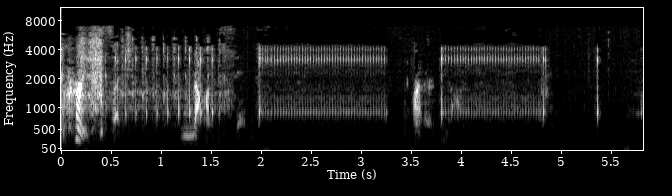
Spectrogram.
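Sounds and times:
speech: 0:00.1 - 0:00.5
rapidly pulsing electric telephone ring: 0:00.6 - 0:04.9.

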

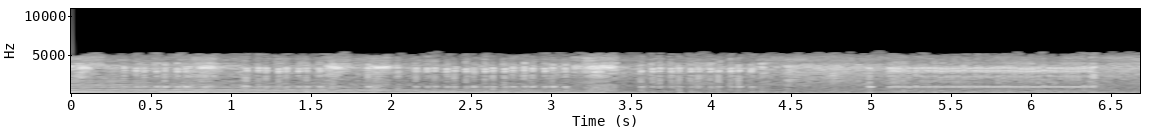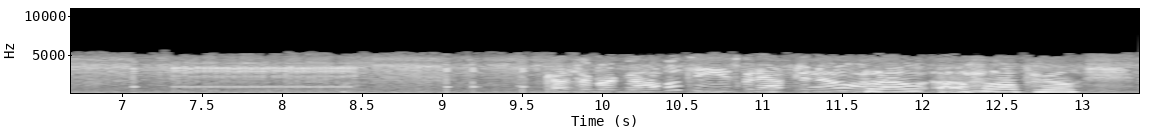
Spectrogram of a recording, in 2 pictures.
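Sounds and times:
steady telephone tones humming: 0:00.0 - 0:09.2
crackly hissy background: 0:00.0 - 0:12.0
rotary telephone dial clicking and whirring: 0:02.2 - 0:04.4, 0:05.0 - 0:06.4, 0:07.0 - 0:09.3
speech: 0:12.7 - 0:13.3.

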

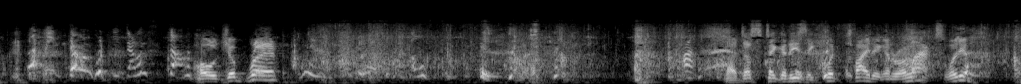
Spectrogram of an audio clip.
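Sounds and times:
speech: 0:02.0 - 0:03.0, 0:06.8 - 0:10.0
people wading across a water-filled ditch, sloshing and splashing: 0:02.8 - 0:10.1.

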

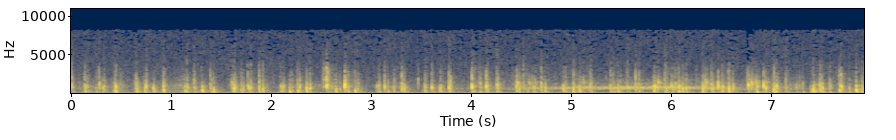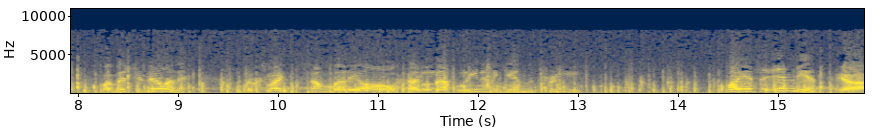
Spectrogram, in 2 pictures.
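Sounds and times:
horses' hooves clip-clopping as riders ride over: 0:00.0 - 0:15.8
speech: 0:08.3 - 0:13.2, 0:14.5 - 0:15.8.

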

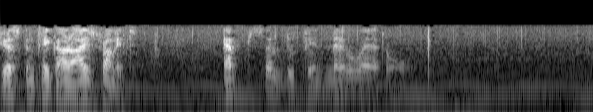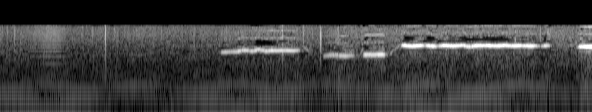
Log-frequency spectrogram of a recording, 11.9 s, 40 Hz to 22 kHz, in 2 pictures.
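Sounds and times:
speech: 0:00.0 - 0:01.4, 0:02.2 - 0:04.3
person whistling a short tune: 0:08.2 - 0:11.8.

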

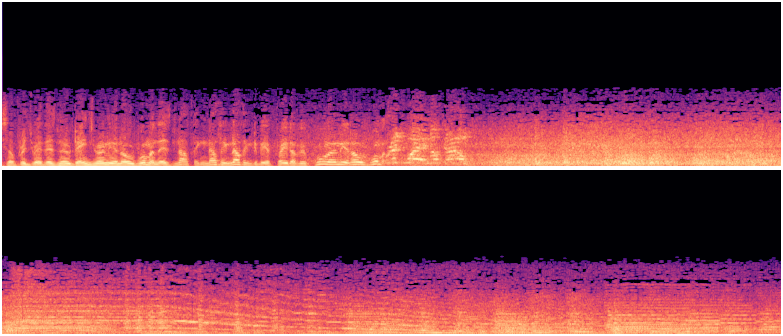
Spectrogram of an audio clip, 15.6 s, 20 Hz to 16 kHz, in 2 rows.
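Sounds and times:
speech: 0:00.0 - 0:05.4
underground train arriving at Hyde Park Corner underground station: 0:00.0 - 0:15.5.

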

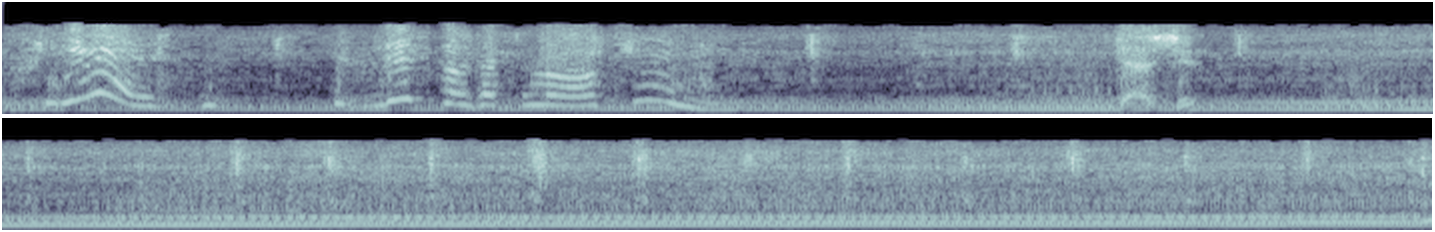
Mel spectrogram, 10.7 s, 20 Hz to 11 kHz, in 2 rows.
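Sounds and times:
car engine humming inside a moving car: 0:00.0 - 0:10.7
faint rhythmic ticking: 0:00.0 - 0:10.7
speech: 0:00.2 - 0:02.9, 0:04.2 - 0:04.7.

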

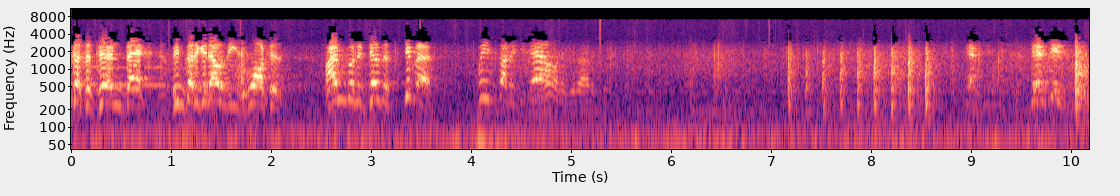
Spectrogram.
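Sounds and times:
speech: 0:00.2 - 0:05.4, 0:09.6 - 0:10.1
rapid sharp knocking on a wooden door: 0:07.2 - 0:08.7.

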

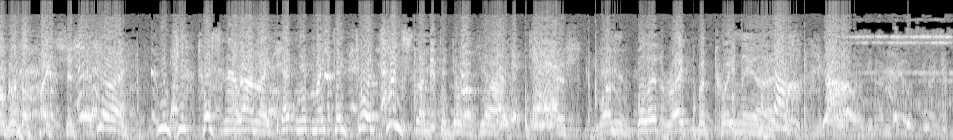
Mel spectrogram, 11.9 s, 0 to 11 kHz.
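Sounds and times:
laughter: 0:00.0 - 0:06.6
speech: 0:00.0 - 0:11.8
telephone ringing with a buzzy electric tone: 0:10.3 - 0:11.8.

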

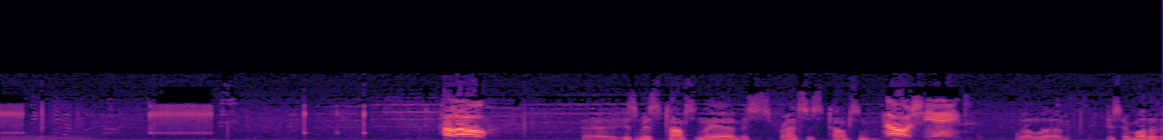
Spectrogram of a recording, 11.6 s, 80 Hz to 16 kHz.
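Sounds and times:
telephone ringback tone through the line: 0:00.0 - 0:02.2
low steady hum: 0:00.0 - 0:11.6
speech: 0:04.4 - 0:05.0, 0:06.1 - 0:11.6.

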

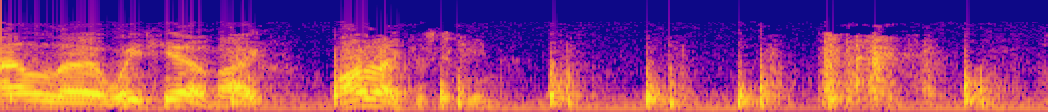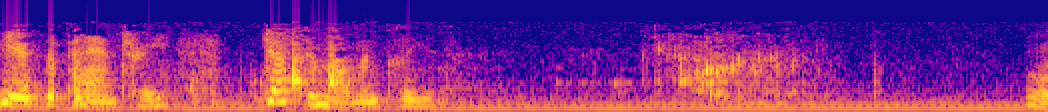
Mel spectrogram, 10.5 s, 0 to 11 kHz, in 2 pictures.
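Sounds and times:
speech: 0:00.0 - 0:02.6, 0:05.2 - 0:07.6
low hum: 0:00.0 - 0:10.4
tap water running into a glass in a pantry: 0:08.0 - 0:09.5.

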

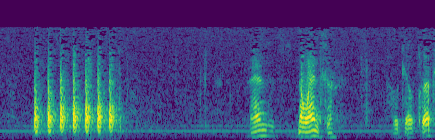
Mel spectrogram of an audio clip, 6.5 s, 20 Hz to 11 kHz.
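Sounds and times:
faint steady hum: 0:00.0 - 0:06.5
knocking on a hotel room door: 0:00.5 - 0:01.9
speech: 0:03.8 - 0:05.2, 0:05.9 - 0:06.5.

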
